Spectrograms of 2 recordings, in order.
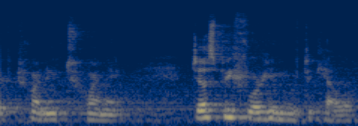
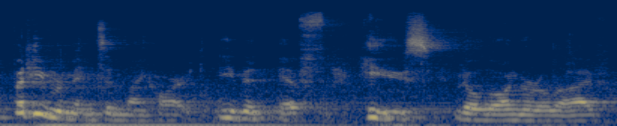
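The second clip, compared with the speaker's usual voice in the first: ordinary delivery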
